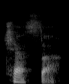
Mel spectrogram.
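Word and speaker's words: Caesar: e o César não esse aqui é um título no latim chefa como se escreve igualzinho como César mas se pronuncia caçar quer dizer Imperador hum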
